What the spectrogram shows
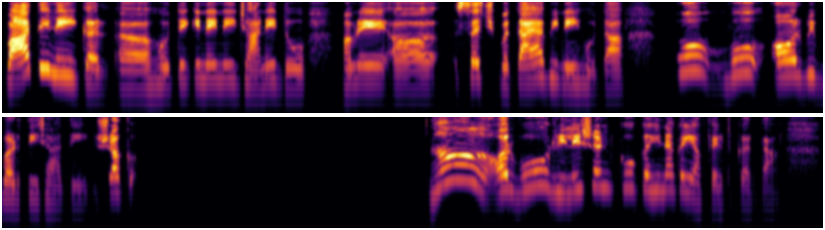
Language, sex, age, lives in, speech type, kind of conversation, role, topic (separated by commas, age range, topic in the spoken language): Hindi, female, 40-44, India, conversation, podcast, guest, Kisi bhi galatfahmi ko door karne ka sabse behtar pehla kadam kya hota hai?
